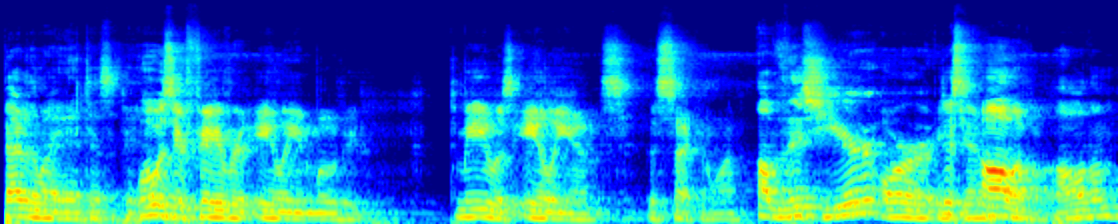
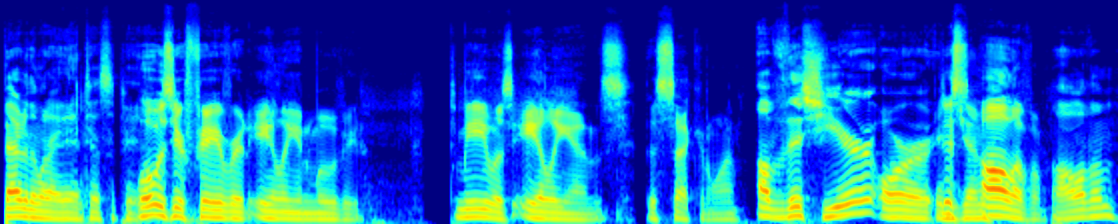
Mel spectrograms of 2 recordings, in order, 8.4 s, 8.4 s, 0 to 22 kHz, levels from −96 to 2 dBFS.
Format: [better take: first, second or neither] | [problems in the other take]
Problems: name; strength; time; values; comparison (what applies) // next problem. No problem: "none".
second | room echo; slight; dies away in 0.6 s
